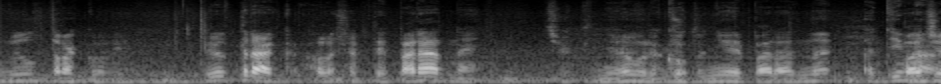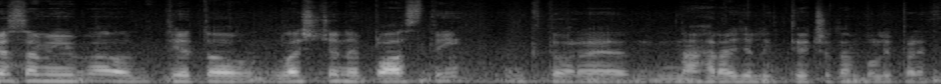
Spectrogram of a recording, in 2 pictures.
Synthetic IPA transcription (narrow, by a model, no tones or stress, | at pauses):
ʋilt̪ɾakɔʋiʋilt̪ɾakalɛfʃakt̪ɔjɛpaɾaːd̪nɛːakɲɛɦɔʋɔɾimɛt̪ɔɲɪɛjɛpaɾaːd̪nɛːpaːt͡ʃɪasamit̪ɪɛt̪ɔlɛʃcɛnɛːplast̪i | kt̪ɔɾɛːnaɦɾaɟilit̪ɪɛt͡ʃɔt̪ambɔlipɾɛt̪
